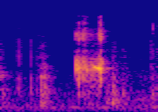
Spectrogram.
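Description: A single phone camera shutter click sounds clear, a short crisp snap with no talking, set against a quiet background, as a photo is taken of a jar holding slime.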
